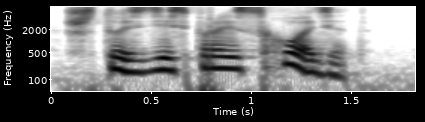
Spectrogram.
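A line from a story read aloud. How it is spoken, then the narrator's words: Leader's growl. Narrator (Russian): зарычал вожак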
